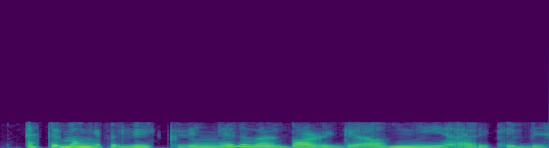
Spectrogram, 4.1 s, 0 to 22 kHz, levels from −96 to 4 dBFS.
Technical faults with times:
0.00-4.12 G.723.1 codec
0.82-4.12 time-stretched section

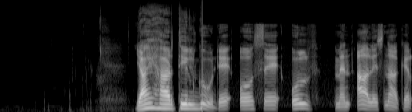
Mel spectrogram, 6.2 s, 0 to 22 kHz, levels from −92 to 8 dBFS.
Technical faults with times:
3.03-6.18 input switched to a poorer device

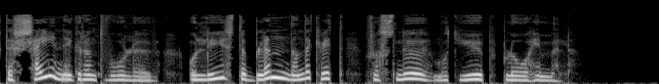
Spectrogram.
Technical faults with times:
0.00-6.59 MP3 compression

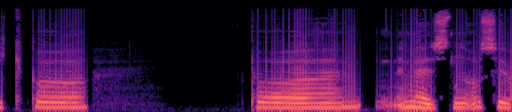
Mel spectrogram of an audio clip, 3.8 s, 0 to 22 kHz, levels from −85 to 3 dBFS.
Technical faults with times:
0.00-3.84 block size mismatch (truncated)

